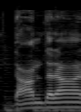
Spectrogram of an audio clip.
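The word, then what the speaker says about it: Dandadan: metal alem's Brotherhood I got to watch uh dondon is how how you pronounce it dondon dondon yep dondon okay dondon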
